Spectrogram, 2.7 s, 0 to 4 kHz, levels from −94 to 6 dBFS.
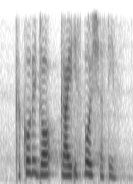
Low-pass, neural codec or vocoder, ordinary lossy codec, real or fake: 3.6 kHz; codec, 16 kHz, 0.8 kbps, ZipCodec; none; fake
